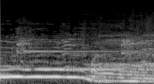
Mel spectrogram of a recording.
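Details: A domestic dog howls; one dog starts and others join in to communicate, and high sounds such as bells may irritate dogs into howling. A steady, drawn-out tone holds, then slides lower and wavers.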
